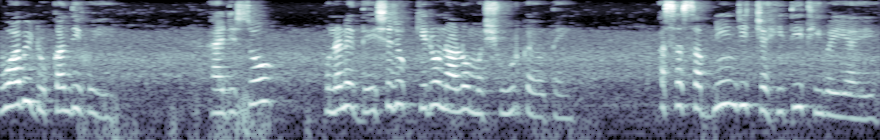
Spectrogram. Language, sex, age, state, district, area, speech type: Sindhi, female, 30-45, Madhya Pradesh, Katni, urban, spontaneous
